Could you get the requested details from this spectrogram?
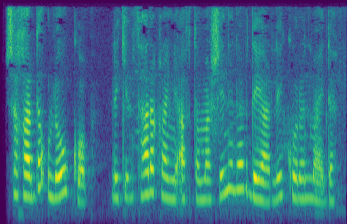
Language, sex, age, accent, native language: Uzbek, female, 18-24, Toshkent shahri, Uzbek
